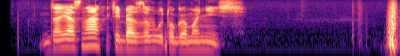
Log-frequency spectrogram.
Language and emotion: Russian, neutral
